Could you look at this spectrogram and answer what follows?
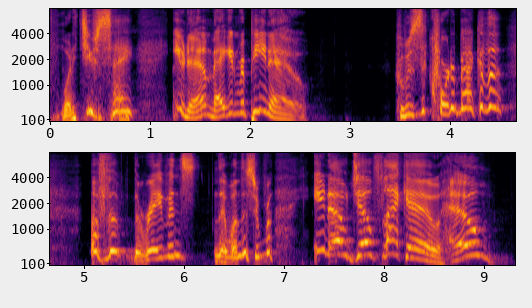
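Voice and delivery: high, put-on Baltimore accent; mock Baltimore local voice. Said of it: "this accent game".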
